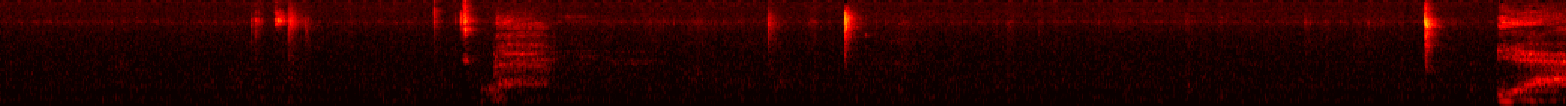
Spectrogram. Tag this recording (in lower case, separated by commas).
silence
